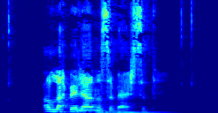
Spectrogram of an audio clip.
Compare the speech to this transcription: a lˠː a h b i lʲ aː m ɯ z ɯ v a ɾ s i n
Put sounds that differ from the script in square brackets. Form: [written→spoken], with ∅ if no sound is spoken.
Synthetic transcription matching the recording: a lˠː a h b [i→e] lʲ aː [m→n] ɯ z ɯ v [a→æ] ɾ s i n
